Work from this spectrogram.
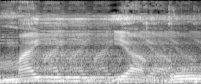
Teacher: suara nun matinya tidak terlihat, tidak terdengar atau digabungkan atau disatukan dengan huruf ya, yaitu huruf setelahnya menjadi mayak Jannatin naim. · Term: idgham, idgham ma'al gunnah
